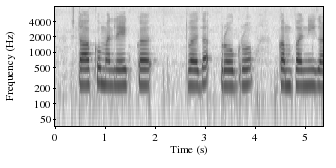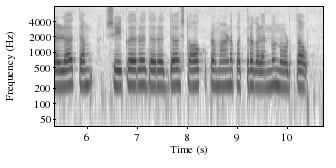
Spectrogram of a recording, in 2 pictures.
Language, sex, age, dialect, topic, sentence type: Kannada, female, 18-24, Dharwad Kannada, banking, statement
